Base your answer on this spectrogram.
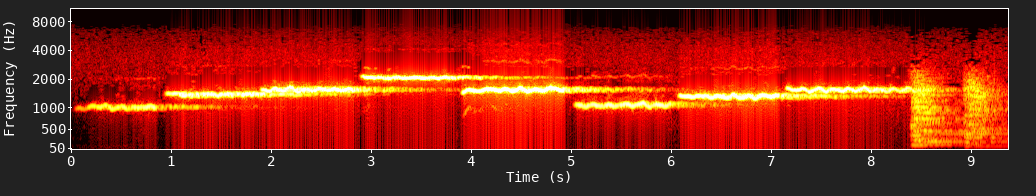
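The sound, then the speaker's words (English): A whistled theme tune for a radio drama: one person whistles a slow, eerie melody of long held notes stepping up and down, loud and alone, before a brief low burst of other sound cuts in at the end. “That whistle is your signal for the Signal Oil Program, the Whistler.”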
